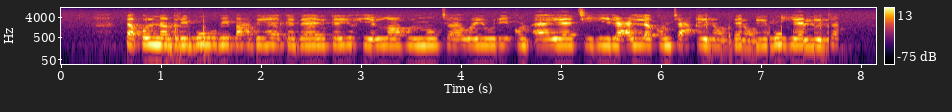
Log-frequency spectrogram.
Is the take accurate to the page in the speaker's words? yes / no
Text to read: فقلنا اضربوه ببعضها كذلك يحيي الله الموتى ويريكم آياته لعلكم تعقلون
no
